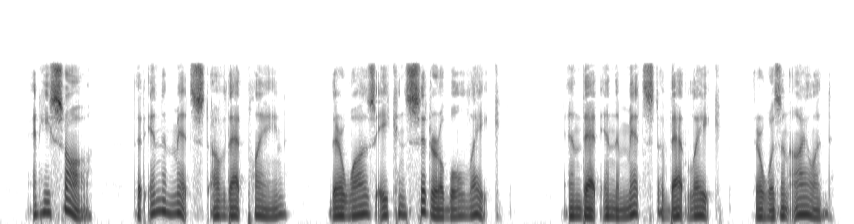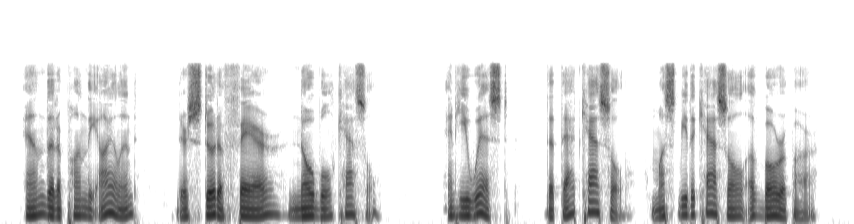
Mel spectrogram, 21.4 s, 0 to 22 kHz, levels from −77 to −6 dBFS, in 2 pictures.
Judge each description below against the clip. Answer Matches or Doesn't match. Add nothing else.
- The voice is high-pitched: Doesn't match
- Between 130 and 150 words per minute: Matches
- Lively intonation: Doesn't match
